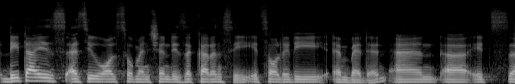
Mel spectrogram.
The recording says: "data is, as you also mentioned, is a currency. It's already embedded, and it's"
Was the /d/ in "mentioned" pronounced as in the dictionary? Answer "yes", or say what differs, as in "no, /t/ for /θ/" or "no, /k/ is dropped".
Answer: yes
